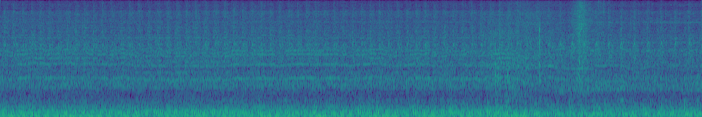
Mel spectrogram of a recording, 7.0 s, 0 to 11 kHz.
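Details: 1966 Pontiac Grand Prix, 389 CI V8 with automatic transmission, sat in a barn for about 30 years; being idled on an electric fuel pump so the transmission fluid level can be checked. Steady, even low rumble with no miss, knock or hunting; normal idle.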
